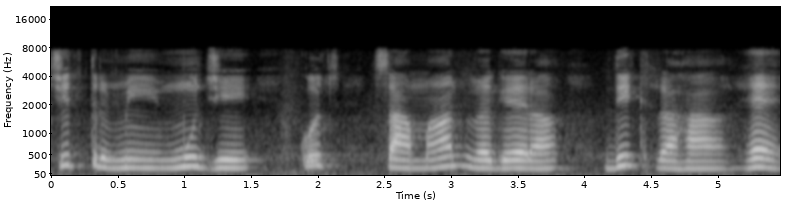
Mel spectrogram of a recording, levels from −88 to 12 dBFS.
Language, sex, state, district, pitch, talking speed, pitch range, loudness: Hindi, female, Madhya Pradesh, Katni, 185 Hz, 100 wpm, 180-210 Hz, -19 LUFS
